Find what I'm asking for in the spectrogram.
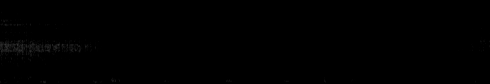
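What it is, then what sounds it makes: Paper scratched by a pen nib. The metal nib of a dip pen scratches across a flat sheet of white drawing paper as it draws curved strokes, making a bright, papery scratching. The scratching is loudest for the first second, softens into quieter, irregular strokes through the middle, and grows stronger again at the end.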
